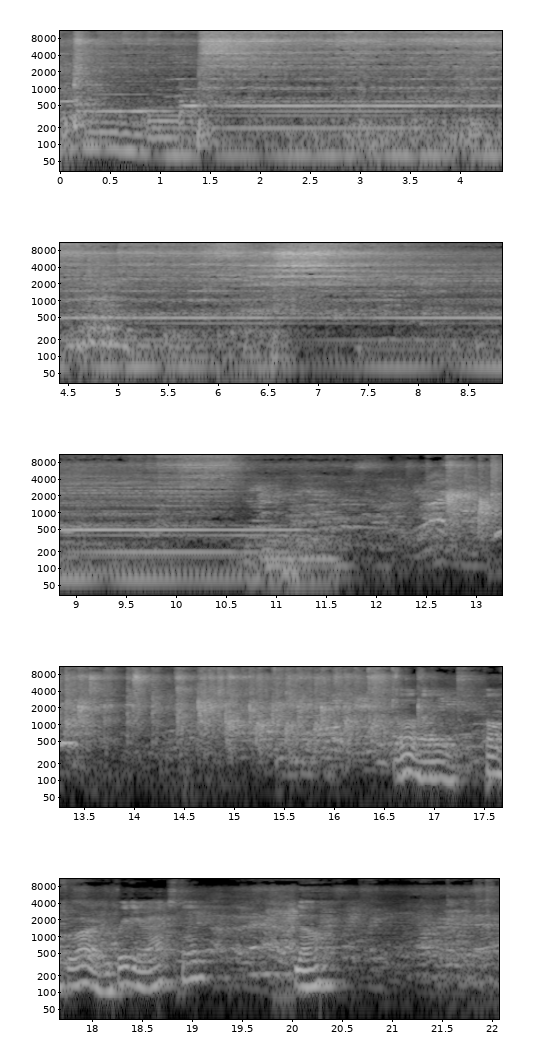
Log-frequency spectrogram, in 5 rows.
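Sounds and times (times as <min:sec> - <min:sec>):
bass and drums sustained chord: 0:00.0 - 0:11.8
cymbal wash: 0:00.4 - 0:11.7.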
